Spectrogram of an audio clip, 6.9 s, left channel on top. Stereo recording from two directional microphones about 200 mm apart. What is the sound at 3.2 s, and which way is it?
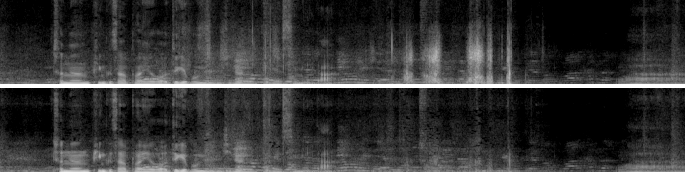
Speech, 15° left (ahead or behind).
